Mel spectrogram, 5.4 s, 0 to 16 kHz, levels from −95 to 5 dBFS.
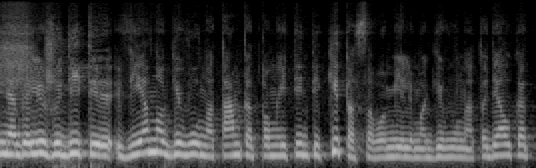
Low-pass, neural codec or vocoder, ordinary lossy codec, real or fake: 14.4 kHz; none; Opus, 32 kbps; real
